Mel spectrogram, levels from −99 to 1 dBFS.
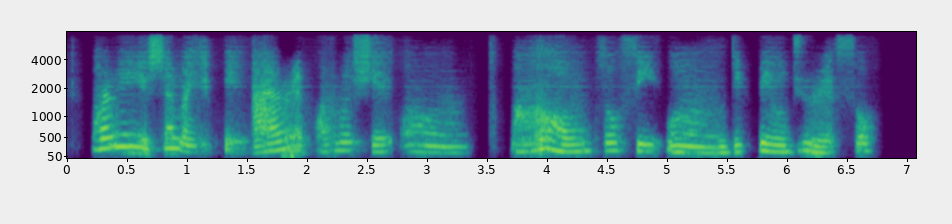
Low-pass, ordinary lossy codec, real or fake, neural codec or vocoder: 7.2 kHz; none; fake; codec, 44.1 kHz, 0.9 kbps, DAC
